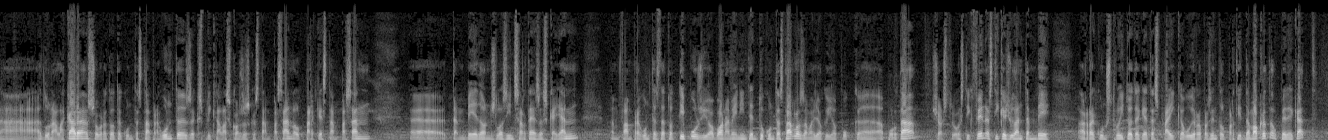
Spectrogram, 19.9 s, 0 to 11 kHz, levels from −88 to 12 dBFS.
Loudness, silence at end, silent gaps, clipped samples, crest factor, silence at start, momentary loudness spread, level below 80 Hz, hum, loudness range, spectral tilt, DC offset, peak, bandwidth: -16 LUFS; 0 s; none; 0.2%; 16 dB; 0 s; 11 LU; -42 dBFS; none; 4 LU; -6 dB/octave; 0.5%; 0 dBFS; 10.5 kHz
